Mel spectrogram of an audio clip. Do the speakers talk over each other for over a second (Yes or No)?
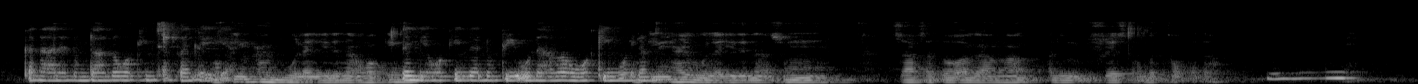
No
